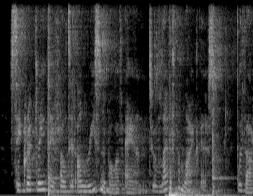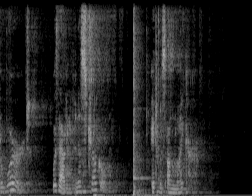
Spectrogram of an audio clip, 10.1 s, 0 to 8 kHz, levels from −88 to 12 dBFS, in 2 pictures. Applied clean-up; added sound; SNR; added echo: none; Thump, thud; 18 dB; reverberation time 0.9 s.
